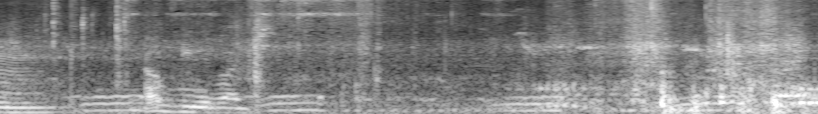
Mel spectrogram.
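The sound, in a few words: giribaz pigeons cooing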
